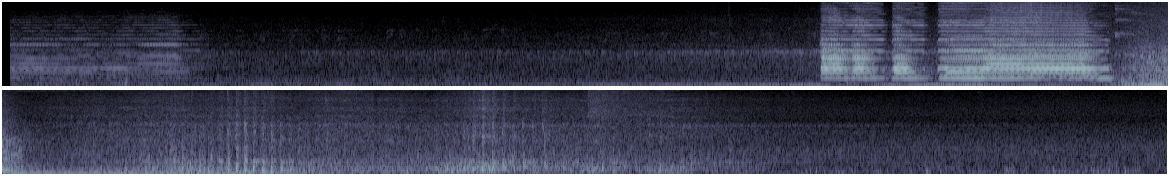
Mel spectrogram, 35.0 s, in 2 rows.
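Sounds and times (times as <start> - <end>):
locomotive air horn blasts: 0.1 - 3.3, 12.2 - 17.9
train wheels clickety-clack: 18.8 - 30.2.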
